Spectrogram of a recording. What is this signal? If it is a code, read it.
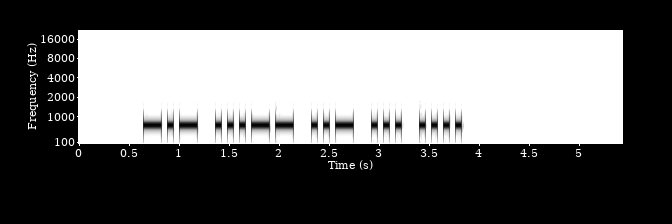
Morse code, heard as a keyed tone, about 20 wpm, 700 Hz. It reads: K3USH
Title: Speed Racing - USA 1x3 Call Signs 17wpm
